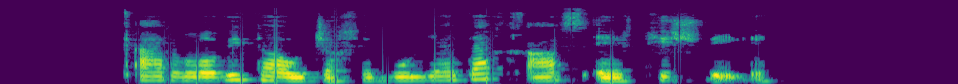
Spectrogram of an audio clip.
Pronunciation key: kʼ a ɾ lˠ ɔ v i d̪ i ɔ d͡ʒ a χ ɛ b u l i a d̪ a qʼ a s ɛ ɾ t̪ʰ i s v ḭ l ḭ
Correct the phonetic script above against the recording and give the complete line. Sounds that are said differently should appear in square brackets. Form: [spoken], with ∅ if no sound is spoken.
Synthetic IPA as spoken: kʼ a ɾ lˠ ɔ v i d̪ [a] ɔ d͡ʒ a χ ɛ b u l i a d̪ a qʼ a s ɛ ɾ t̪ʰ i [ʃ] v ḭ l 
